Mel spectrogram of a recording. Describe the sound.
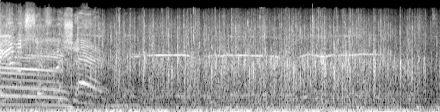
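Steady, loud applause with cheering runs throughout, opening with a voice gliding downward in pitch, and faint high whistle-like tones drifting over the dense clapping.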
